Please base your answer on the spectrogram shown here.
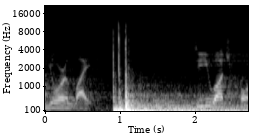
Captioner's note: intense boom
